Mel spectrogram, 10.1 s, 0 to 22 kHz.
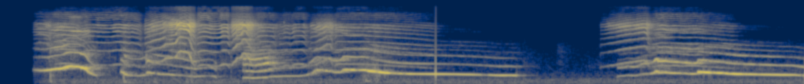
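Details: Lola, a 6-month-old female Weimaraner puppy, sings along with her toy in the morning: wavering, sliding howls that rise and fall, then settle into a long held tone.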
